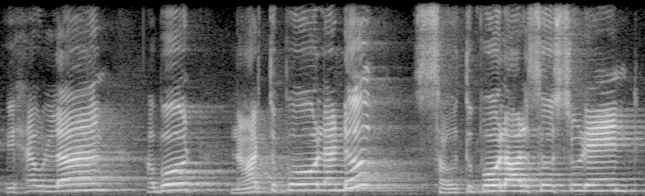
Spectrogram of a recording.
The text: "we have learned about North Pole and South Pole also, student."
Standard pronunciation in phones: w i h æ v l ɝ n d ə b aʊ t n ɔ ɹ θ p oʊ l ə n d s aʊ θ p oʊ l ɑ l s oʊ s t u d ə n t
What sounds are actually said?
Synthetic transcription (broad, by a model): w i h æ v l ɝ n d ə b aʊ t n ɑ ɹ t p oʊ l ə n d s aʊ t p oʊ l ɑ l s oʊ s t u d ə n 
